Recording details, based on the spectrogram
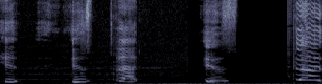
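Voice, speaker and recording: In a put-on character voice, a female-sounding speaker hits an extremely high pitch for a woman. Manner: desperate, pleading.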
